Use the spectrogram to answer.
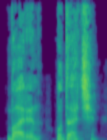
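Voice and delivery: bright, high excited cheer. Acted. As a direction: cheer him on eagerly. Servant girls cheer him. (радостный возглас)

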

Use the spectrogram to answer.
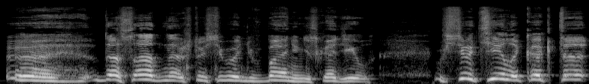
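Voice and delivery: yawning complaint. A narrator's reading. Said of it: "начал было он и не докончил фразы".

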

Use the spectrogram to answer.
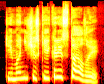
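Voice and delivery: high, excited squeal of delight; joyful shriek. Acted. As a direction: squeal it out with glee. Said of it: "Диалан завизжала от радости".

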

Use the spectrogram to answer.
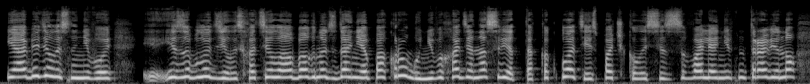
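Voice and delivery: high-pitched, flustered confession; embarrassed rambling. A narrator's reading. Journalist explains why she got lost, embarrassed.

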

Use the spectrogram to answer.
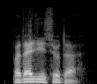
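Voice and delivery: loud summons to his son; calling out. A narrator's reading. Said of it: "позвал отец". (громко подзывая сына)

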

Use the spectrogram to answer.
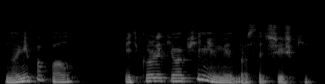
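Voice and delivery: plain reading voice

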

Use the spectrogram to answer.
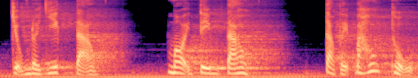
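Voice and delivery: a vengeful spirit's threat, lightly voiced; demon roaring. A narrator's reading. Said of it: "rồi gầm lên". (giọng quỷ báo thù, nhẹ, cao dần)

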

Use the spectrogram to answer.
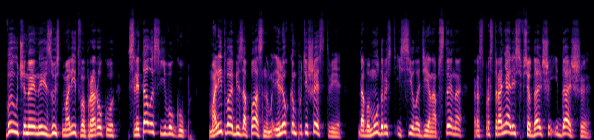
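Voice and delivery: plain reading voice

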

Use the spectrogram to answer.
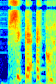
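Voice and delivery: loud feverish outburst; loud exclamation. A narrator's reading. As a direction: cry out Sì che eccolo in a high loud burst.

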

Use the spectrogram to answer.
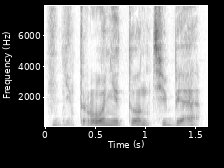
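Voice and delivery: ordinary delivery, nothing marked

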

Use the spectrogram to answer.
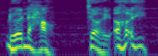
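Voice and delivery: high, loud, anguished screaming; screaming wail. A narrator's reading. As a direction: grandmother screams over the broken urn. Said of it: "tiếp tục gào rú". (gào rú to và cao)

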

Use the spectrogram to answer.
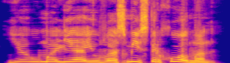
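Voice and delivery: high, slow feminine jeering; mocking. A narrator's reading. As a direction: scoff with exaggerated pleading. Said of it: "с издёвкой в голосе". (с издёвкой, женским голосом)

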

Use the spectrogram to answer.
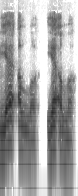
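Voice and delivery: يا الله with a glottal stop before "Allah"; cut hamza. Shown as a demonstration. Teacher shows the hamza in vocative, glottal stop opening الله. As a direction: break between يا and الله, starting الله on a hard hamza. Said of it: "إن همزة وصله في النداء تقطعها".

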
